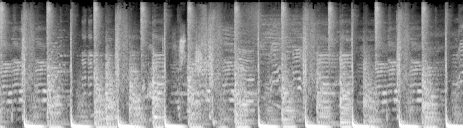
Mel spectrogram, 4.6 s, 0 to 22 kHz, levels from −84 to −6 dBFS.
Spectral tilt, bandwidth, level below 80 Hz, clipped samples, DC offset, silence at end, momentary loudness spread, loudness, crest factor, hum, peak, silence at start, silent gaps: -4 dB/octave; over 20 kHz; -10 dBFS; 0.5%; under 0.1%; 0 s; 2 LU; -9 LUFS; 8 dB; none; 0 dBFS; 0 s; none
